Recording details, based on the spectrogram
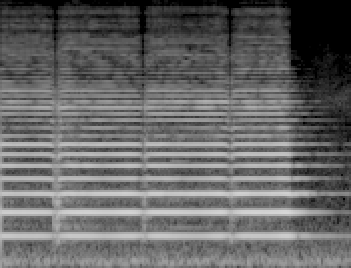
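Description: A bowed orchestral string instrument holds the first-finger note on the D string, sounded as three sustained bow strokes with brief breaks between them and a clear, steady pitch, then fading out.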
